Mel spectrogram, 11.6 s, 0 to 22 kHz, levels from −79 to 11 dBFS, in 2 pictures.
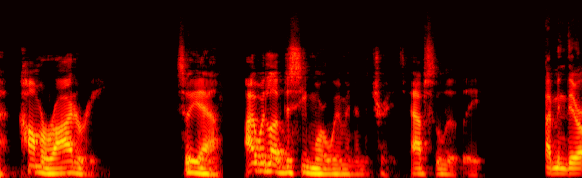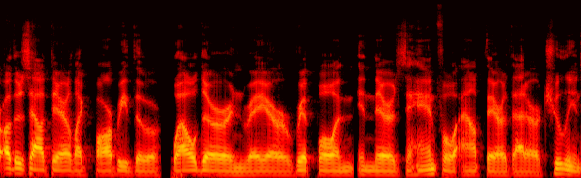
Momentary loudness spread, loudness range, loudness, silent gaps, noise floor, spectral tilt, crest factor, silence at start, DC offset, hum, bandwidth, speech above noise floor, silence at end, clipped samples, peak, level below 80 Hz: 10 LU; 3 LU; -22 LUFS; 1.10-1.77 s, 2.23-2.44 s, 4.85-5.45 s, 7.43-7.53 s, 9.35-9.39 s; under -90 dBFS; -6 dB/octave; 18 dB; 0 s; under 0.1%; none; 13 kHz; over 68 dB; 0 s; under 0.1%; -4 dBFS; -50 dBFS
